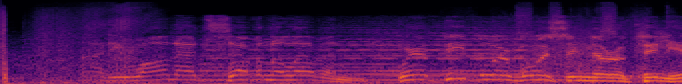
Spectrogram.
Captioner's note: radio dial shifts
